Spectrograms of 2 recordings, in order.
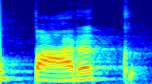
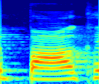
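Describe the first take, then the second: First: "पारक" में र पूरा, पा-रक; गलत मिसाल "पारक", दो हिस्सों में; पूरा र, गलत रूप. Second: "पाक" में लंबा आ, र गायब; सही मिसाल "पाक", एक हिस्से में; र के बिना. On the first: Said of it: "बोलेंगे तो गलत हो जाएगा". ("पारक" में र के बाद छोटा अ) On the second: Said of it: "इसको पारक बोलेंगे तो गलत". ("पाक" में र बोले बिना क पर जाएँ) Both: Shown as a demonstration.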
